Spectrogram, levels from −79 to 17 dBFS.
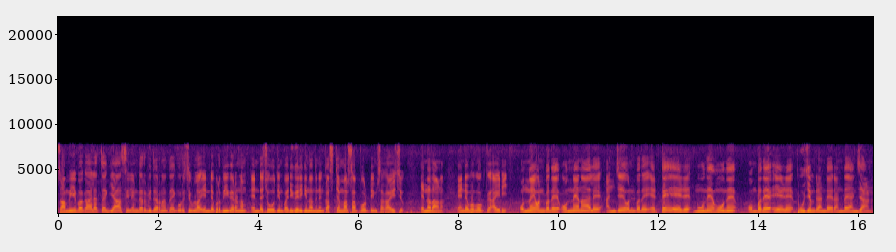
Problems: none marked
